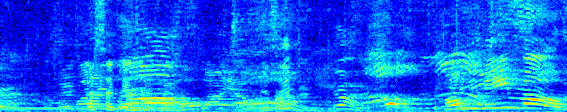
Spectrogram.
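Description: Several children's voices talking and calling out over one another, with no clear words.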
